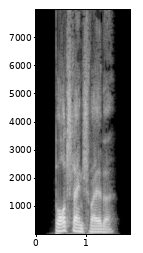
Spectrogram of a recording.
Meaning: alley cat, streetwalker (female)
- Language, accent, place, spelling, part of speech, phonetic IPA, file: German, Germany, Berlin, Bordsteinschwalbe, noun, [ˈbɔʁtʃtaɪ̯nˌʃvalbə], De-Bordsteinschwalbe.ogg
